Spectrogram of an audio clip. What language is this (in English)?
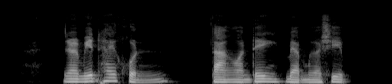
Thai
